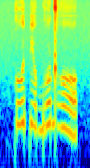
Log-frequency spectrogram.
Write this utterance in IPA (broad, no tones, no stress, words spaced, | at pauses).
ku pʲobu ɖʱo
